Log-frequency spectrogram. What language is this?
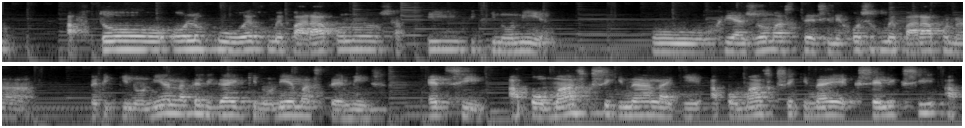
Greek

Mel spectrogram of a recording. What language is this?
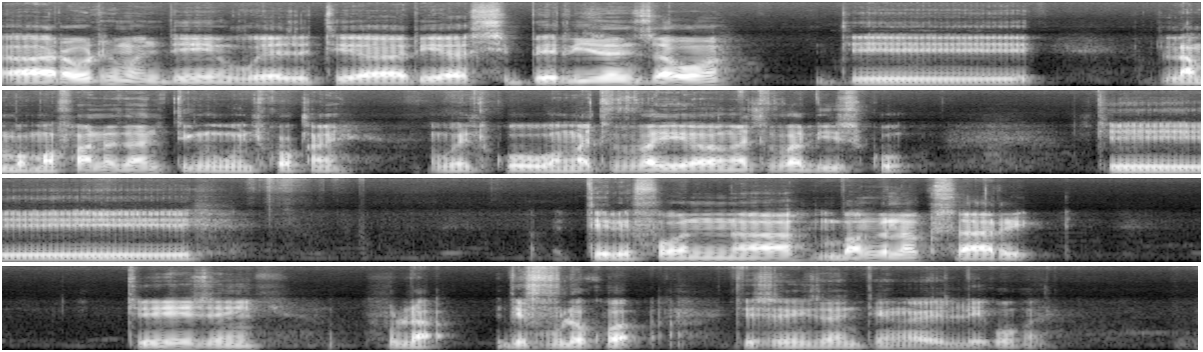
Southern Betsimisaraka Malagasy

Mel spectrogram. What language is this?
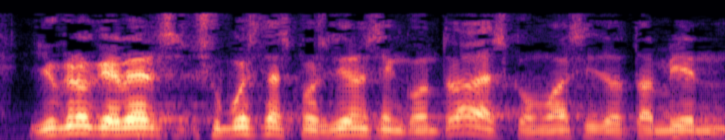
Spanish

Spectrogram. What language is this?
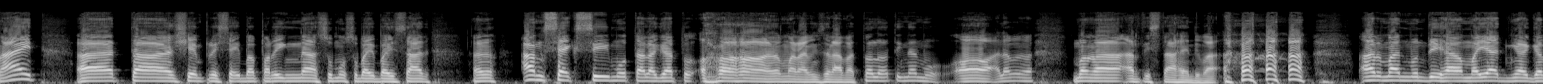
Filipino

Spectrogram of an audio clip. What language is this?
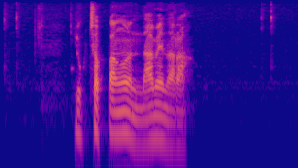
Korean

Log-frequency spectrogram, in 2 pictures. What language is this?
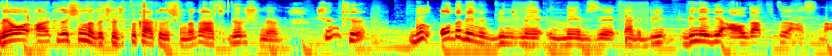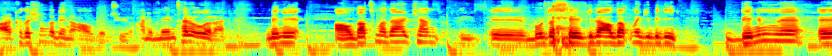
Turkish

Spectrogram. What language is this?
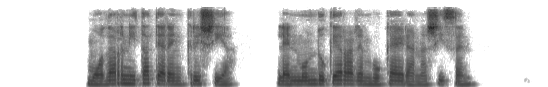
Basque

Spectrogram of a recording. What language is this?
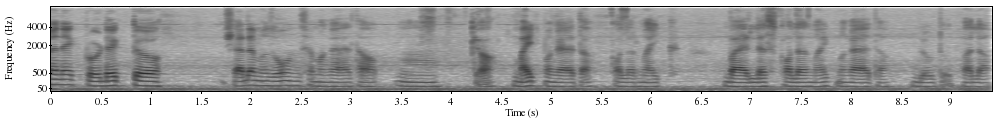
Urdu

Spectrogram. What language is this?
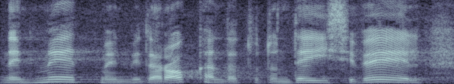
Estonian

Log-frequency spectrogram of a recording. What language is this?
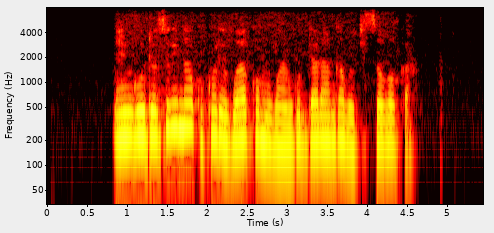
Ganda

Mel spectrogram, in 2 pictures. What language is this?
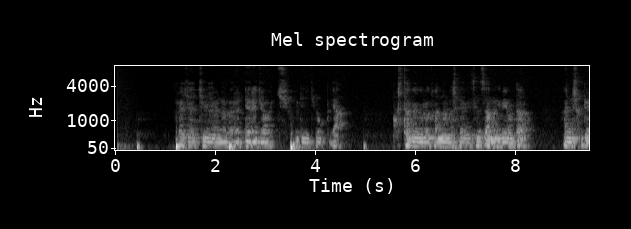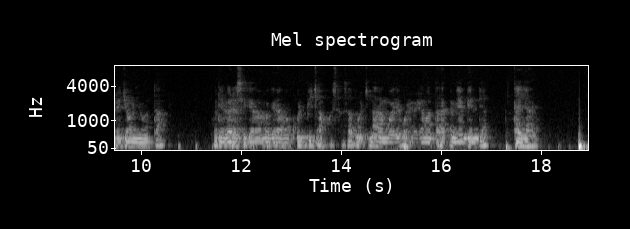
Amharic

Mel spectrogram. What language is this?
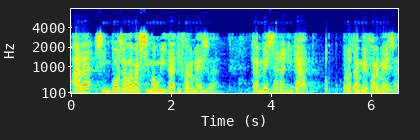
Catalan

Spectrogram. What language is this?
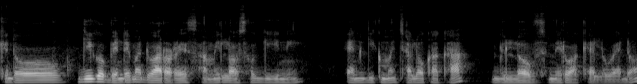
Luo (Kenya and Tanzania)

